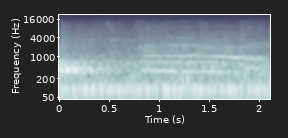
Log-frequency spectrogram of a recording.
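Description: Near silence in a pause, with a faint high-pitched call sliding slightly down in pitch about a second in.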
